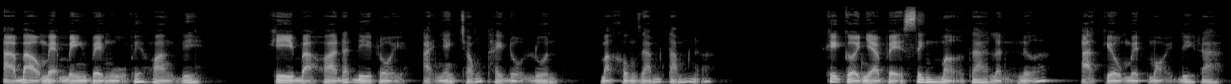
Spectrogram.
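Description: A man narrating a ghost story in a calm, measured way. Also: low-pitched.

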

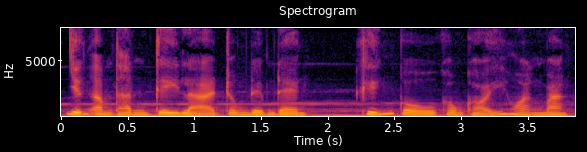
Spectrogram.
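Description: A woman narrates a ghost story in a steady, measured storyteller's delivery. Her voice is low-pitched and dark, with a mellow tone. Faint music plays underneath. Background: faint background music.

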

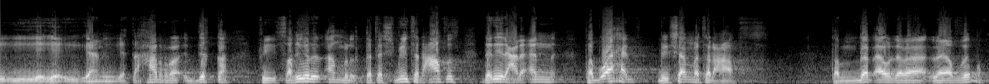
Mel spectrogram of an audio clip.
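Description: Deep fast-talking Egyptian preacher. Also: male voice, darkish tone, in a large hall. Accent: Egyptian Arabic. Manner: conversational, repeats pious exclamations, acts out little dialogues. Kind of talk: colloquial religious talk.

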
